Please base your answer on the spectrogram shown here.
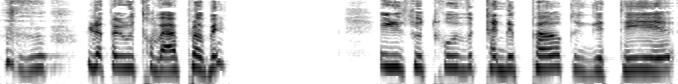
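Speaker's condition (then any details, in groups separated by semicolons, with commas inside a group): Profound congenital deafness; accent from deafness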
